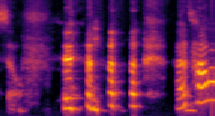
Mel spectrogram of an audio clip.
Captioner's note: laughs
